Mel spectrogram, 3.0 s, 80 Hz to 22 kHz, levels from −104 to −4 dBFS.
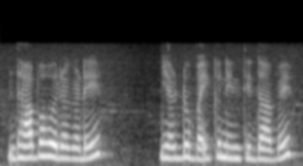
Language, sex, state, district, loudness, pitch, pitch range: Kannada, female, Karnataka, Bidar, -16 LUFS, 285 Hz, 265-305 Hz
